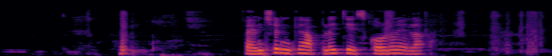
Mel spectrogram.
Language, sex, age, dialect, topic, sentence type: Telugu, female, 36-40, Utterandhra, banking, question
